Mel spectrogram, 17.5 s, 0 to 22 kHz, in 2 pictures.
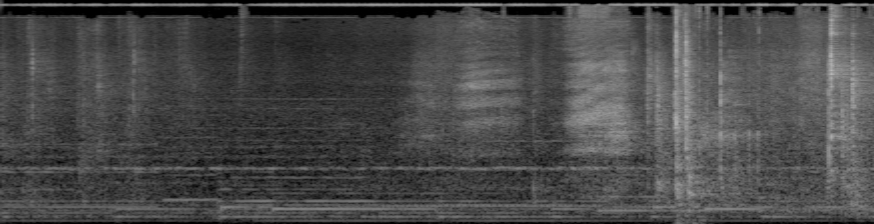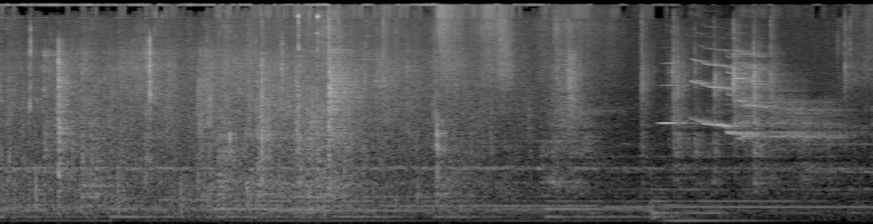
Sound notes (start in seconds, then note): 6.5 opening sound; 10.6 footsteps; 15.1 creaking door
